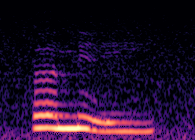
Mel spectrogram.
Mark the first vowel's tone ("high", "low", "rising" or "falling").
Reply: high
